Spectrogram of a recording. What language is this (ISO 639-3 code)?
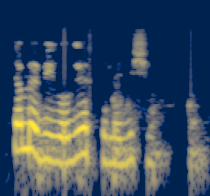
kln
